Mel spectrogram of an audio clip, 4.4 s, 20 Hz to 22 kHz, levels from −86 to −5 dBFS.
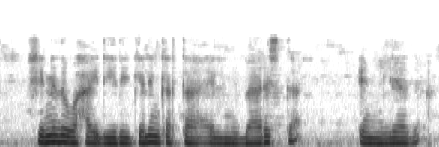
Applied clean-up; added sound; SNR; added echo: none; none; none; none.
